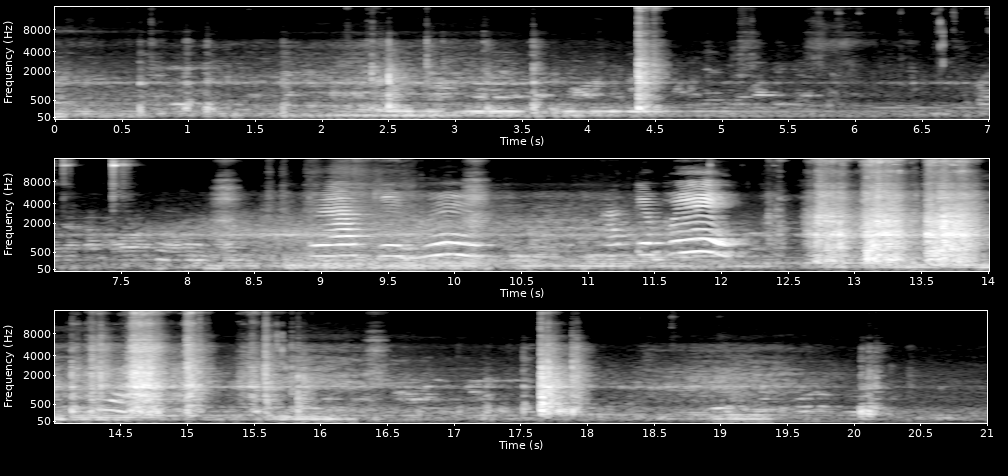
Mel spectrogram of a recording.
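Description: Young children's voices babbling and squealing, with a few sharp clinks of coins being handled and dropped into a plastic coin bank.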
